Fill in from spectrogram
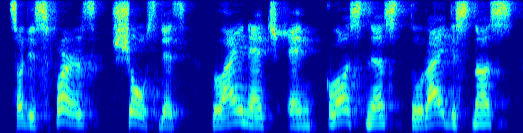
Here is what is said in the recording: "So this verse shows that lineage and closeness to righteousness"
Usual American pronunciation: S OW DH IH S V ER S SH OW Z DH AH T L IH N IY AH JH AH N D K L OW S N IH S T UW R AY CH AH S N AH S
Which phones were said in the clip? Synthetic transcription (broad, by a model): S OW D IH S F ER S SH OW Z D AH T L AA N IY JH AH N K L OW S N IH S T UW R AY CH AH S N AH S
